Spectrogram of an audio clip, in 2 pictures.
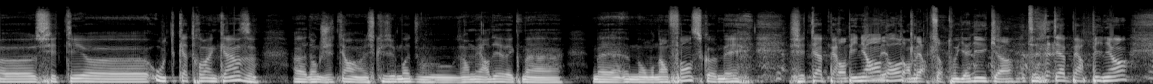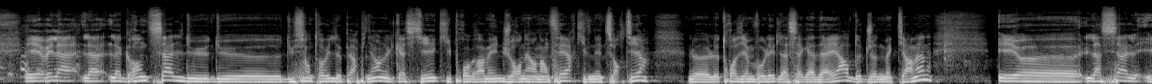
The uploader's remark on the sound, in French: Ce second épisode de CAPTURE LIVE a été enregistré au Club de l'étoile, lors de la Séance Capture Mag consacrée au film MORT OU VIF de Sam Raimi. Répondent aux questions des auditeurs et des personnes présentes à la séance.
